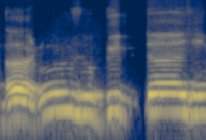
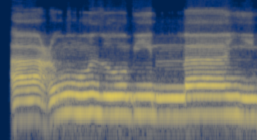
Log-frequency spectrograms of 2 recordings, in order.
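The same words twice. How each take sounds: First: The vowels are said with the mouth nearly closed. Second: The vowels are said with the mouth wide open. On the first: The speaker calls it wrong. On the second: The speaker calls it right. "dibuka a"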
